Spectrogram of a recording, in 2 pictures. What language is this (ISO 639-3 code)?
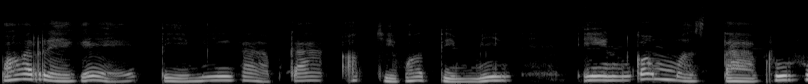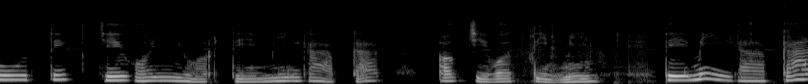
kln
